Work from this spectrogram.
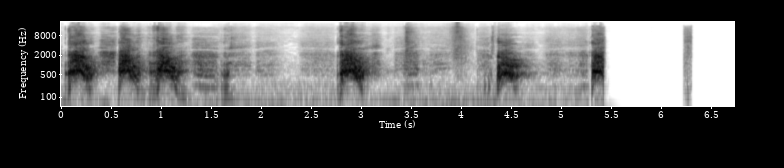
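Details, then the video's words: Dog barking in a rapid string of sharp barks, a pause, then a few more loud barks before the sound stops, with one faint click near the end. "Hear the sound of a dog barking"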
